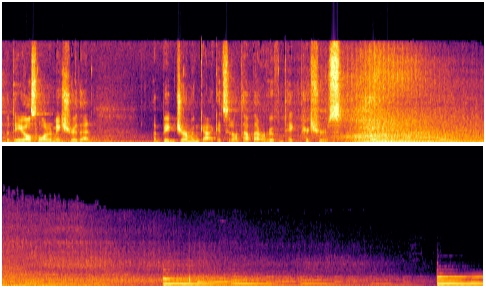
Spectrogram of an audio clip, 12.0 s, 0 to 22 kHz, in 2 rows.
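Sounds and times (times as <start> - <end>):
car engine passing by: 2.9 - 11.1.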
